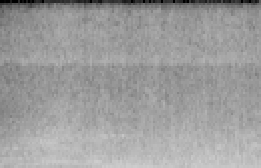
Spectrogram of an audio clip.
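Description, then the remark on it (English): A loud engine roars and revs, its pitch stepping up in distinct shifts over two seconds, like a race car accelerating through gears. “Milwaukee, start your engines.”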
